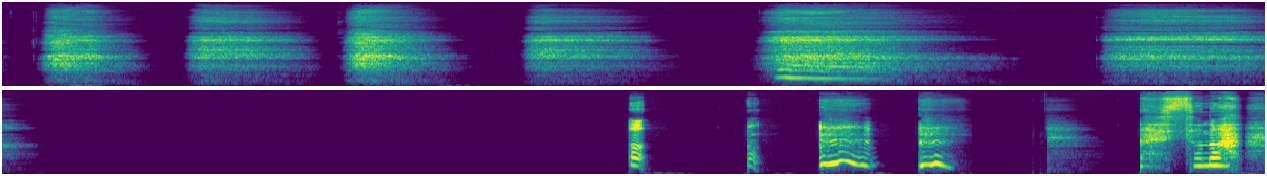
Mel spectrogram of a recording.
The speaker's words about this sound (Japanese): 深呼吸、深呼吸。あれ、逆か。吐いて吸わないと。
